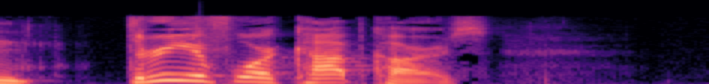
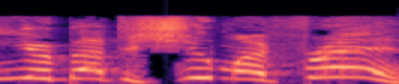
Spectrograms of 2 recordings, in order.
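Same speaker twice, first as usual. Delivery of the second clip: high-pitched, agitated retold protest; indignant accusation; 13 semitones higher than usual. Retold arguing back at officer.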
